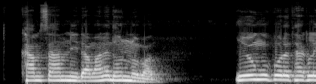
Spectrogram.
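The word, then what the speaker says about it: 감사합니다: থাকার কারণে বিউপের উচ্চারণ নিয়মের মত হবে তাই উচ্চারণ হবে খামসা হামনি খামসা হামনি মানে ধন্যবাদ ইয়ং উপরে থাকলে ইয়ং এর উচ্চারণ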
